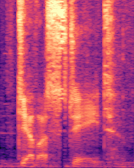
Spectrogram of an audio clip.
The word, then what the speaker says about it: Devastate: Devastate. Rhymes with defecate.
